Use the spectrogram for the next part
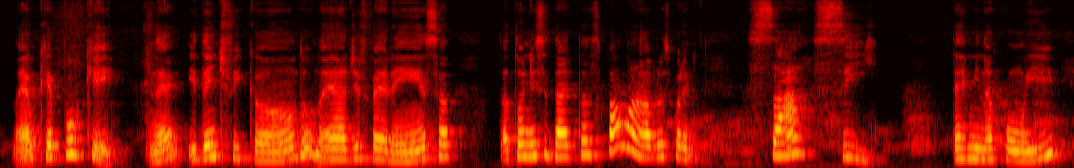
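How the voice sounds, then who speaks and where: A woman's voice: a little high, vocal fry, darkish tone. A woman teaching a recorded video lesson for children, speaking patiently and asking rhetorical questions as she goes. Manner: slow, patient, asks rhetorical questions with frequent "né?".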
